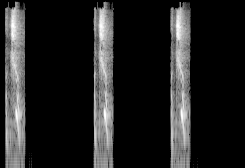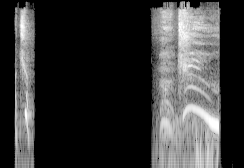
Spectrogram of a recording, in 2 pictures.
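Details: Repeated sneezing: four short, identical-sounding sneezes at even intervals, then a longer, louder voiced sneeze with a falling pitch.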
